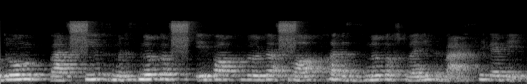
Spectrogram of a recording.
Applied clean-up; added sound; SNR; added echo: neural separator model SepFormer DNS4.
